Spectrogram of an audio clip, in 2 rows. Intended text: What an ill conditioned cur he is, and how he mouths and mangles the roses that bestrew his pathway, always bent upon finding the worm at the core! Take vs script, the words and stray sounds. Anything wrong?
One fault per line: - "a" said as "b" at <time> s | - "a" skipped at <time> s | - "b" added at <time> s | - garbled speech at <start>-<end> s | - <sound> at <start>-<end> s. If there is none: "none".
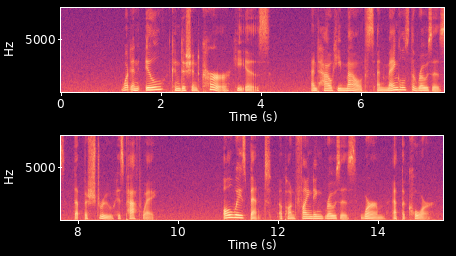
- "the" said as "roses" at 12.9 s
